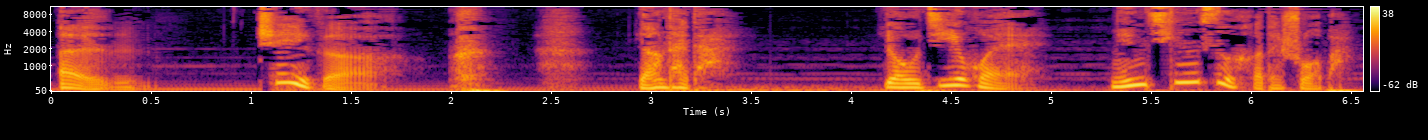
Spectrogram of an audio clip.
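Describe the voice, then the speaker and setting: A woman's voice: sits low, wildly swooping pitch, slow pace, a little mellow, slightly rough, dry recording, faint music behind, voice pushed down, full character voice. A woman voicing a brusque male detective chief who speaks drily and with sarcasm. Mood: awkward.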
